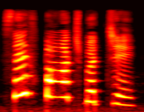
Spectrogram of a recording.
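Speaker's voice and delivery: normal talking voice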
